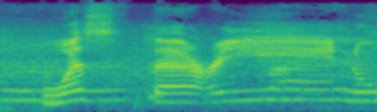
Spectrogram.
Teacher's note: عین کو لمبا کریں گے، نون کو بھی لمبا کریں گے کیونکہ آگے حروف مدہ ہے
